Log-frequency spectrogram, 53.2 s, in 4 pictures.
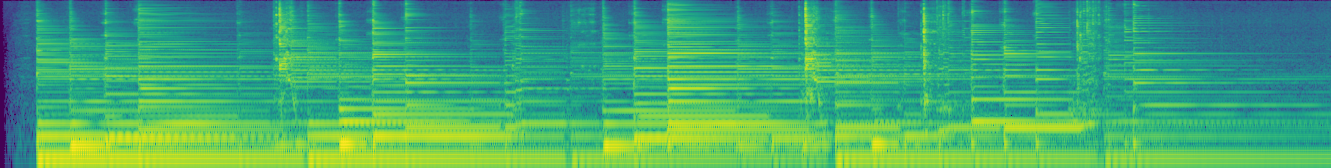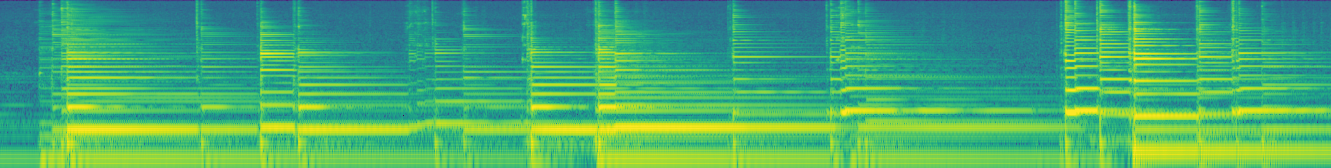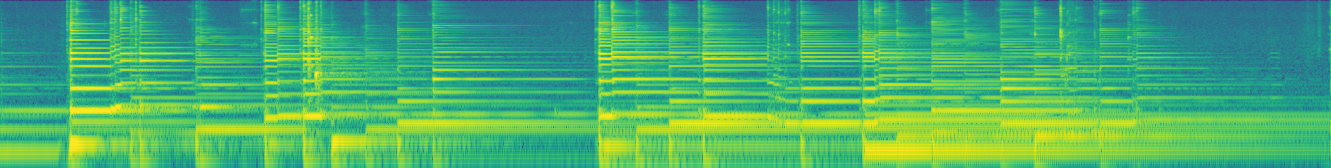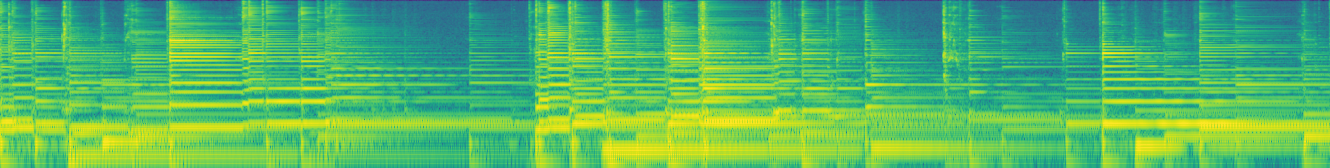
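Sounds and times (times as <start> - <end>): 
guitar: 0.1 - 53.2.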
